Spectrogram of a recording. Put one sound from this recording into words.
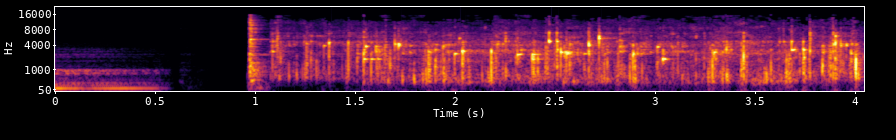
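Dominoes clatter rapidly as they topple.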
